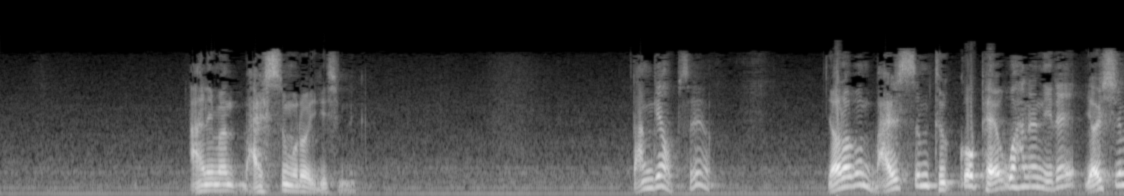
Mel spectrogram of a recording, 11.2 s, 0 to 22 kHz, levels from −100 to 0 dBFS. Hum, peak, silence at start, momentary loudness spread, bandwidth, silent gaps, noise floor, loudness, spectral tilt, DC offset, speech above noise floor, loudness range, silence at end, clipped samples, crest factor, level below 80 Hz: none; 0 dBFS; 1.9 s; 14 LU; 8 kHz; none; -44 dBFS; -17 LUFS; -6 dB/octave; under 0.1%; 28 dB; 12 LU; 0 s; under 0.1%; 18 dB; -46 dBFS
